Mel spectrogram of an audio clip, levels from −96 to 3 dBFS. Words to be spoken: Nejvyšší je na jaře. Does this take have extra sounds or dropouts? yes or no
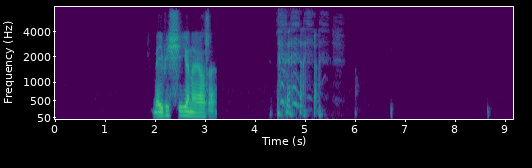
yes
